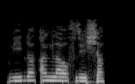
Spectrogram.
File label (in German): "wiederanlaufsicher", German; adjectives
